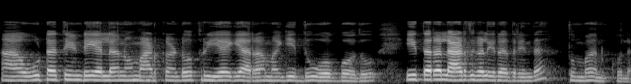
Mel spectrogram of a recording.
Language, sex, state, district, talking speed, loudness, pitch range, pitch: Kannada, female, Karnataka, Mysore, 160 wpm, -19 LUFS, 180-200 Hz, 190 Hz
